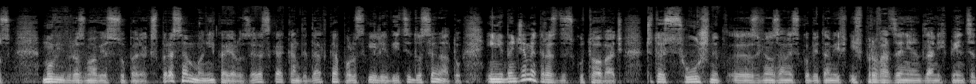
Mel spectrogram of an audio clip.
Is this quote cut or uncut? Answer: cut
